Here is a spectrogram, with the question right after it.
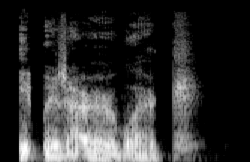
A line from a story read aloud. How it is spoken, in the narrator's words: Davis said again, more weakly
